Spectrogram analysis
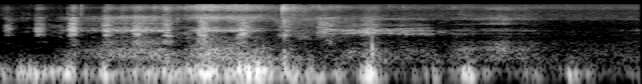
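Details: Parson Russell Terrier Lenny, registered as Attractive Aramis of Green Spirits, visiting his new friend Mackie; quick, uneven, huffing breaths with low thumping bursts, about three or four a second, plus faint rustling and handling noise.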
